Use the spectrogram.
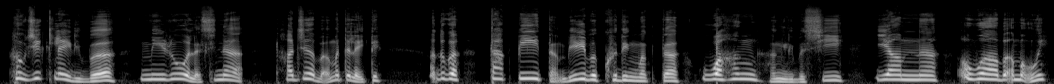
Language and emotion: Manipuri, disgusted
